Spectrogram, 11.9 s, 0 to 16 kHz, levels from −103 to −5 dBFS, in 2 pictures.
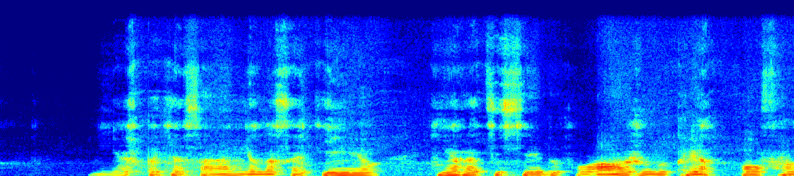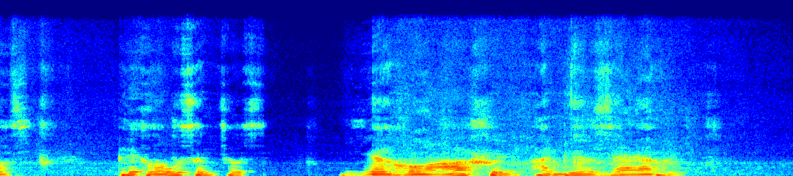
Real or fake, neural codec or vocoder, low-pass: fake; codec, 44.1 kHz, 7.8 kbps, Pupu-Codec; 14.4 kHz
